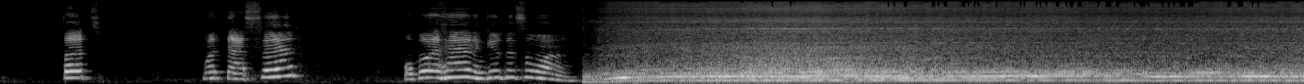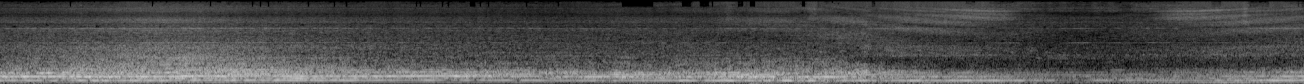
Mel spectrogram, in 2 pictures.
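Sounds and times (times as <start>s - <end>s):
vacuum cleaner motor humming: 5.8s - 26.0s.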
